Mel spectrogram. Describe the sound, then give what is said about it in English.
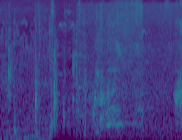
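Horse hooves clip-clop along a street as riders pass and stop outside a shop, a few faint, uneven hoof strikes over a low background hiss. “They ride past a young girl and boy sitting by the side of the street with some fruit and vegetables laid out on a blanket. They stop outside a shop, and Pete gets off his horse.”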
